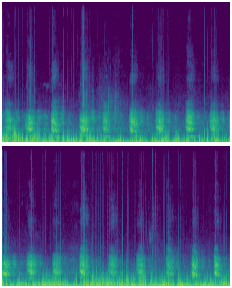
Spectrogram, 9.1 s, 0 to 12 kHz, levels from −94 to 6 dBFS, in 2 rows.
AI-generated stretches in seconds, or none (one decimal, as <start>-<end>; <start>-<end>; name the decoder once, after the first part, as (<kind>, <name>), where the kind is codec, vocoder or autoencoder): 5.7-6.9 (vocoder, BigVGAN v2)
